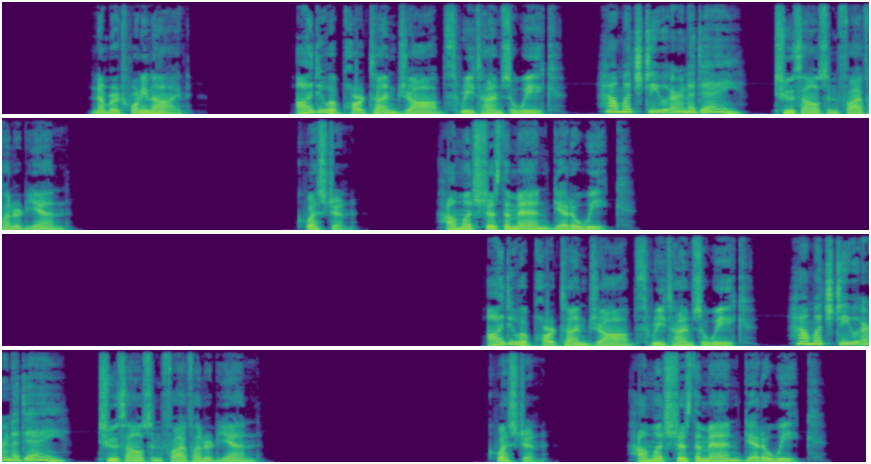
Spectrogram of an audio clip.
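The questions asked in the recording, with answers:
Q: How much does the man get a week?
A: 7,500 yen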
